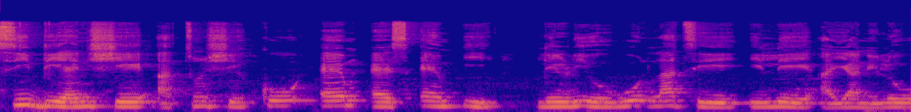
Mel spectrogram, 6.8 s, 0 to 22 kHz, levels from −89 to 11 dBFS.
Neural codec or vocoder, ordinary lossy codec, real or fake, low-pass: none; none; real; 10.8 kHz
